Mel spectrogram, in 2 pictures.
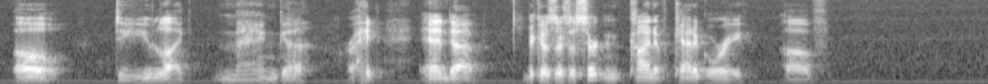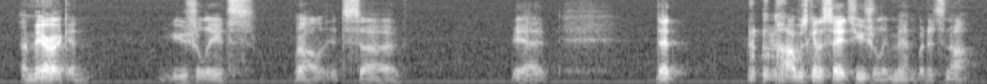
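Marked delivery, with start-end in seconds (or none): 0.2-3.1 slow, loud tone dripping with sarcasm. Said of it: "he said in a kind of sarcastic way".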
